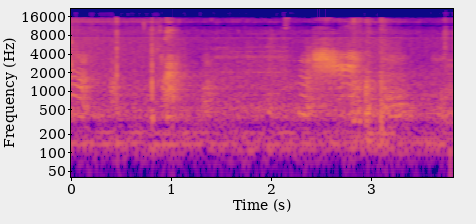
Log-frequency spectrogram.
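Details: Jungle cat kitten being fed, giving short, soft mewing squeaks among faint clicks and rustling, with one brighter, higher-pitched squeal just after the midpoint.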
